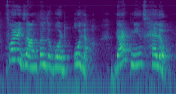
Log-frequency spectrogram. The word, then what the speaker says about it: hola: So hola, we say hola. We don't say the word H. We don't say hola, right? We say hola. So that's why H is silent in Spanish.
